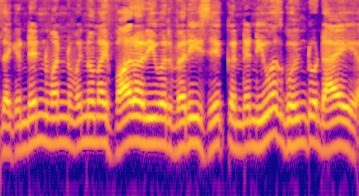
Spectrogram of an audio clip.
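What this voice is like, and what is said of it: Put-on Indian accent. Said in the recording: “So I can do an Indian accent now”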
